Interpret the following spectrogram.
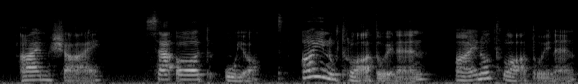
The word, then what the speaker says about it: ainutlaatuinen: Ainutlaatuinen. Ainutlaatuinen. Again, here's an I, which is sometimes dropped in speaking.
